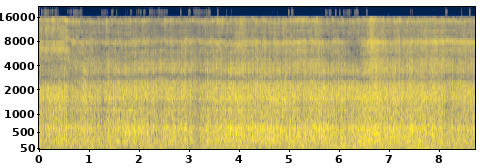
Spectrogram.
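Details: 1930s Primus 70 pressure camp stove, restored with new jet and running on Coleman fuel. Steady, even roar without sputtering or surging, burning normally; owner suspects pressure escaping at the cap, which may need a new seal. Normal pressure burner roar.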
